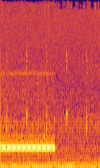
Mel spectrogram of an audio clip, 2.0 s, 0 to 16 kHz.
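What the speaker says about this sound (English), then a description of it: "why don't we try out the Bluetooth phone?" A phone call ringing through the Bluetooth system of a 2014 Audi A4, with a steady ring tone for about a second inside the car, then it cuts off and low cabin rumble continues.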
